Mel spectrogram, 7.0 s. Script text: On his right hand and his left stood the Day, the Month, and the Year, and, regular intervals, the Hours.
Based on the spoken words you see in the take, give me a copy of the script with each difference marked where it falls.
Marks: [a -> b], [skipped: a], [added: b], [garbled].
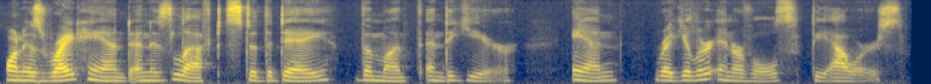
On his right hand and his left stood the Day, the Month, and the Year, and, regular intervals, the Hours.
